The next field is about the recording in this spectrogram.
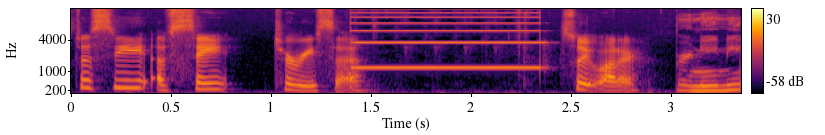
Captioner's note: buzzer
